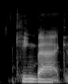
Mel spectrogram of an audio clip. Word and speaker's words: Bach: King Back. – It's spelled like Bach. But he says it like back.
